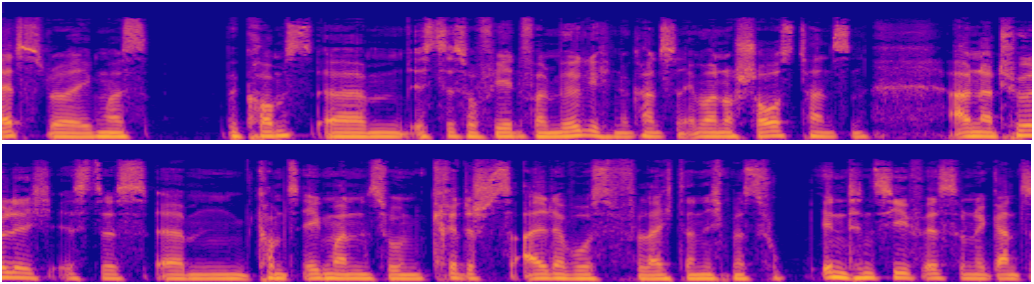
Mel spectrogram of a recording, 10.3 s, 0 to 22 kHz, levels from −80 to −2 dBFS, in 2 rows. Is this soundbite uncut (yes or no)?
yes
